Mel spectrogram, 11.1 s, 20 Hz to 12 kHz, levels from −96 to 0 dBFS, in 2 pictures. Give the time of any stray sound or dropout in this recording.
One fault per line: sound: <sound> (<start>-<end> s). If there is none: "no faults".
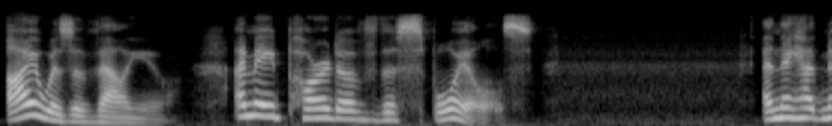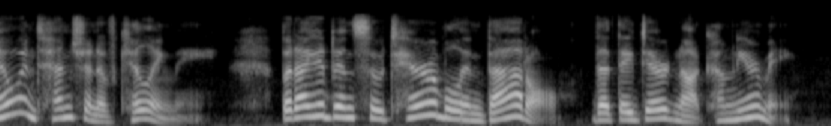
no faults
